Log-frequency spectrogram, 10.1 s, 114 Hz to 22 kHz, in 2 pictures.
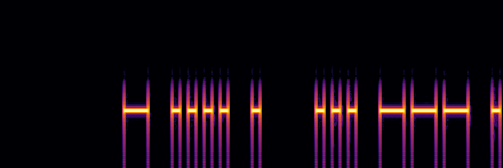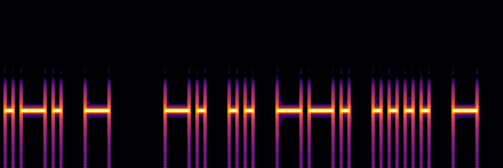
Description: Morse code, heard as a keyed tone, about 15 wpm, 700 Hz. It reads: THE SOFT NIGHT
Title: Sentences from Top 1500 Words 15wpm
